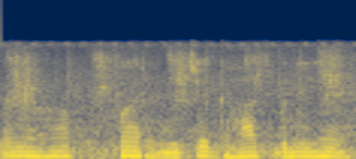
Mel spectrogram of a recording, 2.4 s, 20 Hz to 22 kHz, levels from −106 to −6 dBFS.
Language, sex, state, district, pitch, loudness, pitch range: Hindi, male, Uttar Pradesh, Lucknow, 105 Hz, -15 LUFS, 100-115 Hz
